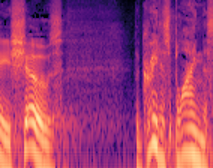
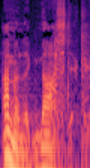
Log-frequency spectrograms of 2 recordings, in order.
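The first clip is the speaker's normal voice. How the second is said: snooty intellectual; 9 semitones lower, 9 dB quieter than usual. Retold or imitated. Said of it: "looking down over their intellectual glasses".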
